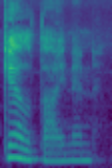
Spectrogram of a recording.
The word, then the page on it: gelb: [ɡɛlp]; /gɛlp/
